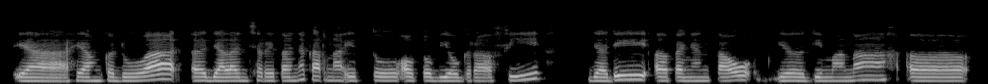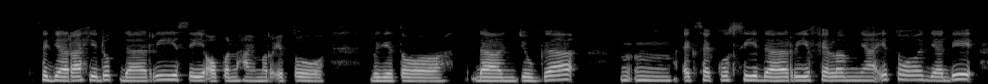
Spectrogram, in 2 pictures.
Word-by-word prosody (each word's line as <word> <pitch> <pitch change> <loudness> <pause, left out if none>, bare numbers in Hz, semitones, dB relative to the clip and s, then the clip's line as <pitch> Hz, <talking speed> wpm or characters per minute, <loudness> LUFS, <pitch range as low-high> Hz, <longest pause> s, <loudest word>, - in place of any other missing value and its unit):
ya, 165 -1 +2
yang 170 -1 0
kedua, 180 +8 +4 0.2
e 175 0 +2
jalan 170 0 +3
ceritanya 175 +2 -3
karena 185 -5 -1
itu 175 0 -2
autobiografi, 170 - -1 0.5
jadi, 200 +6 +3
e 175 - +1
pengen 170 -1 -1
tahu, 185 +4 +2 0.3
ye 175 -1 +1
gimana, 175 +5 -1 0.2
eee, 170 -1 +2 0.7
sejarah 180 -1 +3
hidup 205 +3 0
dari 175 +6 +1
si 180 -3 +1
Oppenheimer 170 -1 -2
itu, 165 -2 -1 0.5
begitu. 165 -2 +1 0.3
Dan 165 -1 +2
juga 195 +7 +2 0.5
Mhm. 190 -1 -4
Eksekusi 195 +2 -1
dari 180 0 +3
filmnya 185 -1 -2
itu, 215 -2 -1
jadi 190 +6 +2
175 Hz, 95 wpm, -24 LUFS, 170-190 Hz, 0.7 s, kedua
